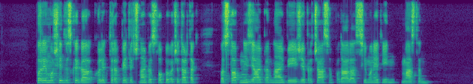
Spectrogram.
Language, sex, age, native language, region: Slovenian, male, 18-29, Slovenian, Central Slovenia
